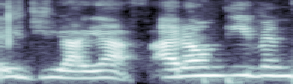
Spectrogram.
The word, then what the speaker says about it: GIF: Nene welcome in GF is pronounced GIF like the peanut butter hello JRE it's game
